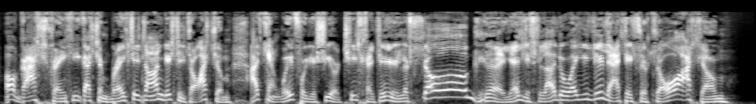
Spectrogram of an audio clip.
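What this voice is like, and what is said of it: Imitates talking with braces. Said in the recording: “my Brace impression ... I'm going to talk like this”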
